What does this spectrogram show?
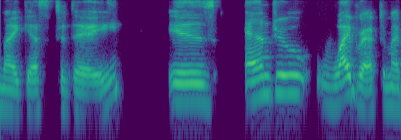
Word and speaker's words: Weibrecht: Bill schluger and my guest today is Andrew weibrecht am I pronouncing that correctly Andrew got it right yeah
